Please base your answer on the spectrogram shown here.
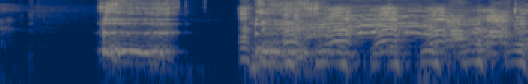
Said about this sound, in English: I feel like drinking a Coca-Cola and burping.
